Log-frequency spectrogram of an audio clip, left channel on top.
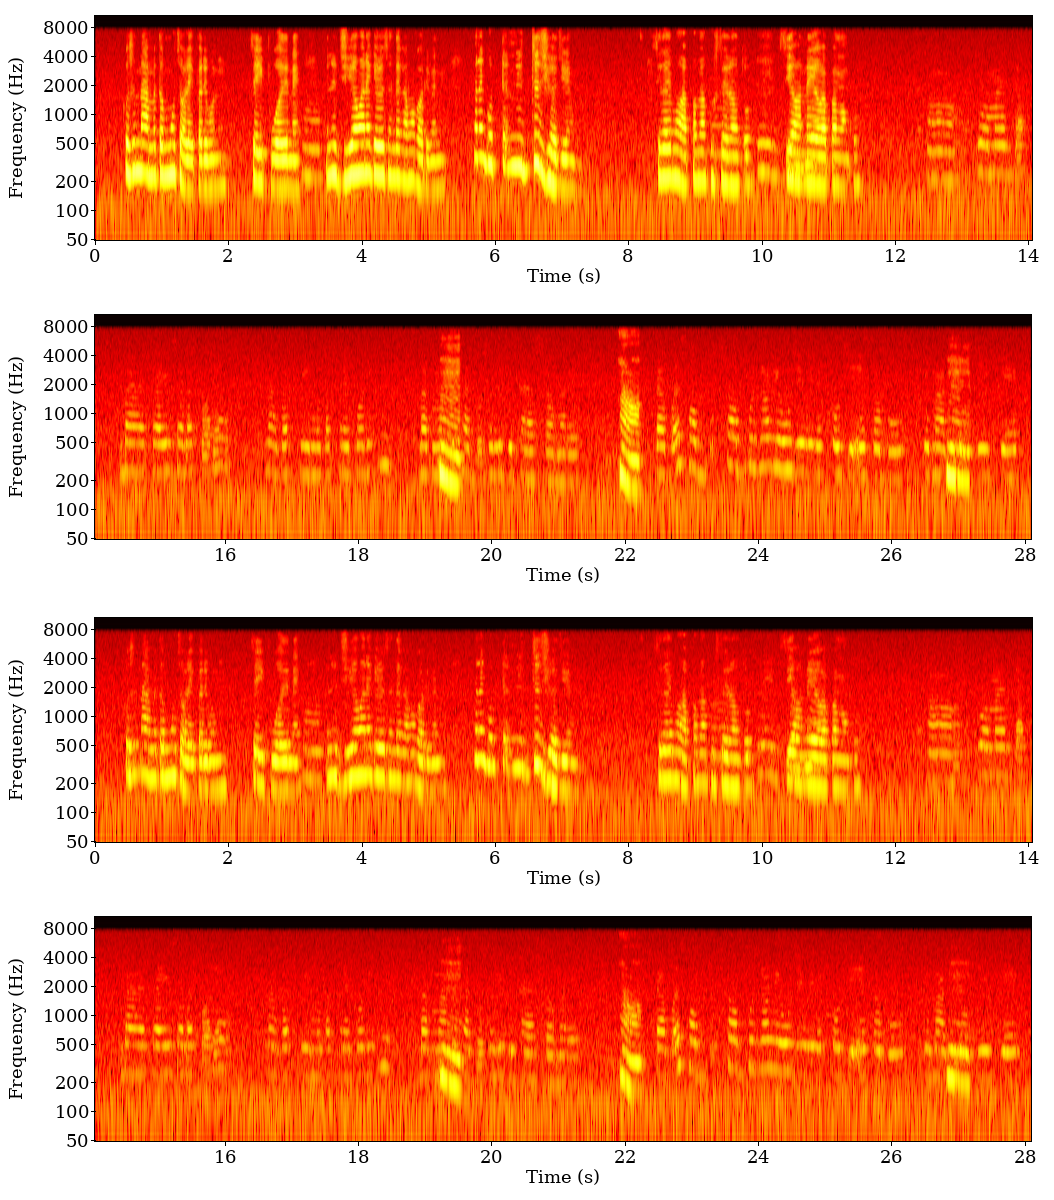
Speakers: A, on the left; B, on the left.
A: କହୁଛନ୍ତି ନା ଆମେ ତମକୁ ଚଳେଇ ପାରିବୁନି ସେଇ ପୁଅ ଏନେ
B: ହଁ।
A: କିନ୍ତୁ ଝିଅ ମାନେ କେବେ ସେମିତିଆ କାମ କରିବେନି। ମାନେ ଗୋଟେ ନିଜ ଝିଅ ଝିଏ ସେ କହି ମୋ ବାପା ବାପା ମା ଖୁସିରେ
B: ଆ
A: ରହନ୍ତୁ
B: ନିଜ
A: ସିଏ ଅନେଇବ
B: ଝିଅର
A: ବାପା ମାଆଙ୍କୁ।
B: ହଁ କୁହ ମା ତ ବା ସାଇ ସାରିଲା ପରେ ମାଙ୍କ ସ୍ତ୍ରୀଙ୍କ କଥାରେ ପଡ଼ିକି ବାପା
A: ହୁଁ
B: ମାଙ୍କୁ ଛାଡି଼ ଦଉଛନ୍ତି ବୃଦ୍ଧା ଆଶ୍ରମରେ
A: ହଁ
B: ତାପରେ ସବୁ ସବୁଦିନ ନିୁଜ ବି ଦେଖଉଛି ଏସବୁ। କିଏ ମାରି
A: ହୁଁ
B: ଦଉଛି କିଏ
